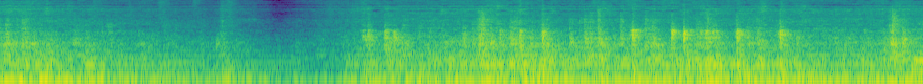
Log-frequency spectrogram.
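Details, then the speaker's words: LG drum dryer running with its panels removed: a deep, uneven rumble with scattered clicks and rattles. The suspected source is the drum rollers, blower wheel, top support or belt pulley, not yet confirmed. "okay so the problem was that it's making a noise and you can hear the noise"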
